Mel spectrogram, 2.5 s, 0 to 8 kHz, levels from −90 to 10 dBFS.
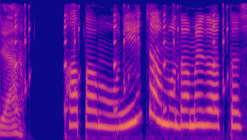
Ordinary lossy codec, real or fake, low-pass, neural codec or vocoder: none; real; 7.2 kHz; none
